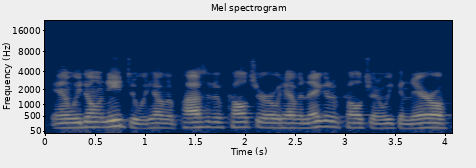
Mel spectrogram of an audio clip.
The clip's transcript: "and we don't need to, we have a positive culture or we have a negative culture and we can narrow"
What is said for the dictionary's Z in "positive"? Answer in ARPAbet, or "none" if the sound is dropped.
Z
